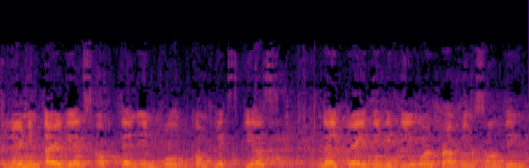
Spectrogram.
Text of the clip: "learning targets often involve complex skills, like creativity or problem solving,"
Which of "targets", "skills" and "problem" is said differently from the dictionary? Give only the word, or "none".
skills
